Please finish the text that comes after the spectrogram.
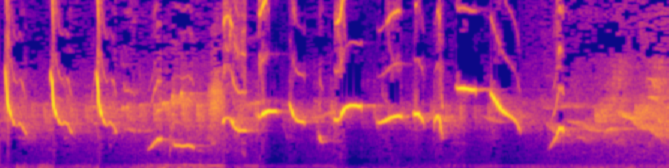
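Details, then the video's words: Oriental magpie-robin singing the loud ngeplong fighting song to provoke an answer. Three quick downslurred whistles, then a varied flow of clear rising and falling whistles and short slurred notes. "KACER GACOR NGEPLONG TARUNG !! PANCINGAN KACER PALING AMPUH BUAT MENAIKAN EMOSI KACER AUTO RESPON"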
